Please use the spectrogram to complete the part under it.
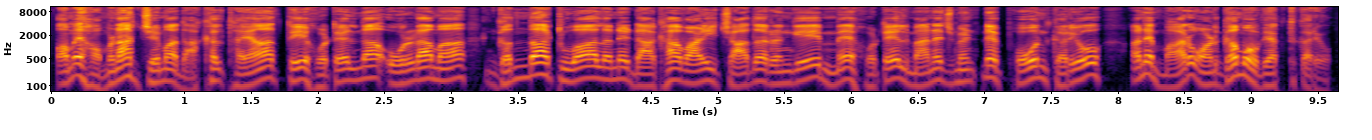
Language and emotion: Gujarati, disgusted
